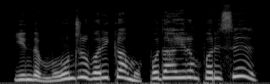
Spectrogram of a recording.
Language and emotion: Tamil, surprised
